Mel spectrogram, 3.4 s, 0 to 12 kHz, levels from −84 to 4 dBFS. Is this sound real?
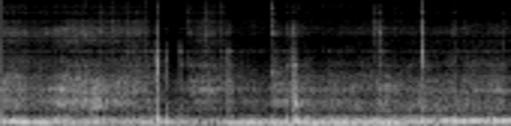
no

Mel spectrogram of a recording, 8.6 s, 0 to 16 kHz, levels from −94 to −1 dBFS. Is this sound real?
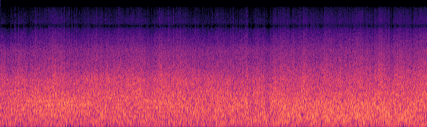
yes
